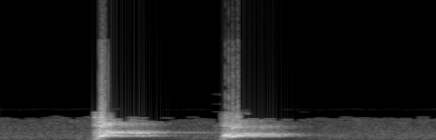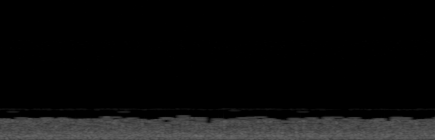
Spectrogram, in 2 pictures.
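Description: A small dog barking twice, about a second apart, heard through a home security camera's microphone.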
